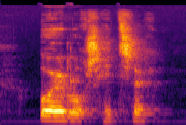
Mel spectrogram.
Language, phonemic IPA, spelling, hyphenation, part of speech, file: Dutch, /ˈoːr.lɔxsˌɦɪtsər/, oorlogshitser, oor‧logs‧hit‧ser, noun, Nl-oorlogshitser.ogg
- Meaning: someone who advocates war, a warmonger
